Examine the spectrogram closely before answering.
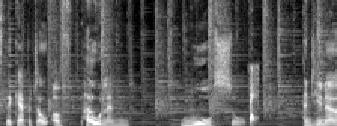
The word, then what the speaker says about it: Warsaw: Finally, the capital of Poland is pronounced Warsaw.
